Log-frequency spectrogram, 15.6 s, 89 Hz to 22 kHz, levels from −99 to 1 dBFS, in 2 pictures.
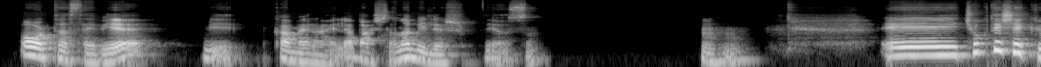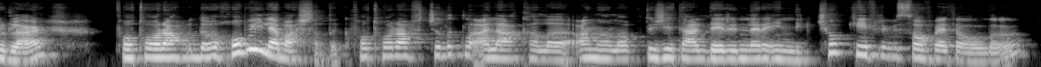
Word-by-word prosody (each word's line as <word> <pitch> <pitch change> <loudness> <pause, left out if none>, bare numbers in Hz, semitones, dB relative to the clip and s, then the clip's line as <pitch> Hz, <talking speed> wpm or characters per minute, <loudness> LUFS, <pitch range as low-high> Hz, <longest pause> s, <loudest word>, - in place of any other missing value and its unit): Orta 210 -7 +4
seviye 135 -4 0 0.3
bir - - -9 0.2
kamerayla 140 -8 -3
başlanabilir 155 -6 -4
diyorsun. - - -12 1.1
Hı - - -7
hı. 135 +1 -10 1.1
Eee, 240 +1 +6
çok 310 0 0
teşekkürler. 285 - +3 0.4
Fotoğraf 200 0 +2
bu 200 - -4
da 205 - +1
hobiyle 270 - +6
başladık. 170 -7 -4
Fotoğrafçılıkla 225 +3 -4
alakalı 180 -3 -2
analog, 180 -2 -4
dijital 195 -2 -1
derinlere 180 0 0
indik. 165 -2 -7
Çok 300 0 -4
keyifli 245 -4 -4
bir 210 - -10
sohbet 190 -4 -3
oldu. 145 - -6
190 Hz, 105 wpm, -21 LUFS, 170-225 Hz, 1.1 s, Eee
